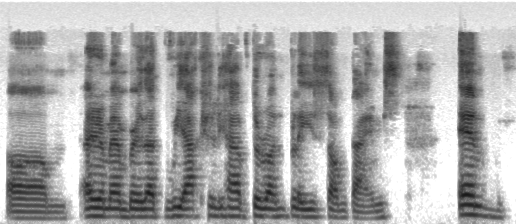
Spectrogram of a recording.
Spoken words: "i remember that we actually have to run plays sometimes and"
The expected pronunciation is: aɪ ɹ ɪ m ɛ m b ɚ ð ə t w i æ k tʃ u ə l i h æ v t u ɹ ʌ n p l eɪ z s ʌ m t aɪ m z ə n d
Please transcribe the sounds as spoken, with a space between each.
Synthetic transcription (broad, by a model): aɪ ɹ ɪ m ɛ m b ɚ ð ə t w i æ k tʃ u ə l i h æ v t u ɹ ʌ n p l eɪ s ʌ m t aɪ m s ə n d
